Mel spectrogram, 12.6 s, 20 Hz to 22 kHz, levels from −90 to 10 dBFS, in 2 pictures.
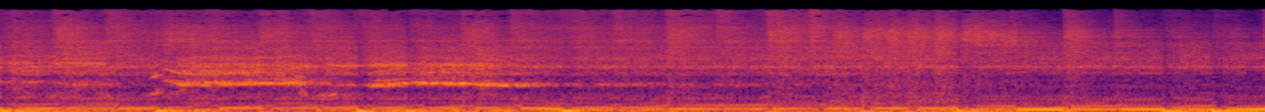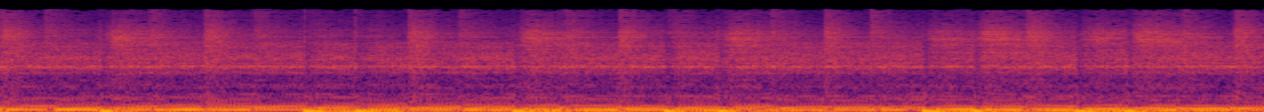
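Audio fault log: Throughout: crude rate conversion, samples dropped unfiltered as in a 48 to 44.1 kHz change; gritty inharmonic fizz about 25 dB down, seen as spurious spectrogram tones.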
